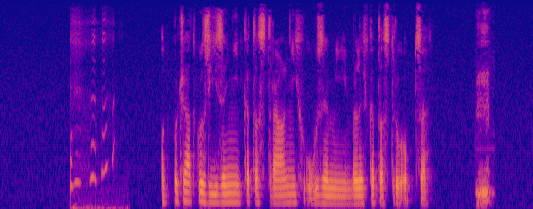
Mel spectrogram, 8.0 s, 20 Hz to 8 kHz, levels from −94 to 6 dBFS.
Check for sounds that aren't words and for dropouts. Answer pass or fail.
fail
